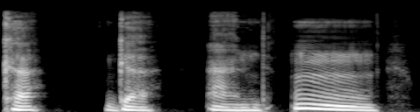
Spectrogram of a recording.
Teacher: And going further back, we've got the velar sounds, k, g, and ng, with the back of your tongue just touching that soft kind of part of the roof of your mouth at the back there.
